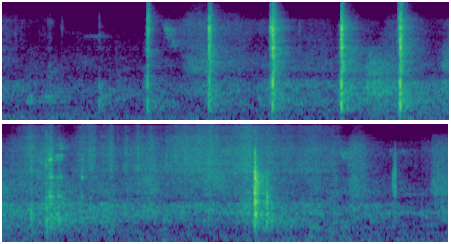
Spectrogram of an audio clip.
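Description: Sharp metal-on-metal taps from a hand tool striking a small drum-brake part: five quick strikes about two a second, then a softer one and a last loud one a couple of seconds later.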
